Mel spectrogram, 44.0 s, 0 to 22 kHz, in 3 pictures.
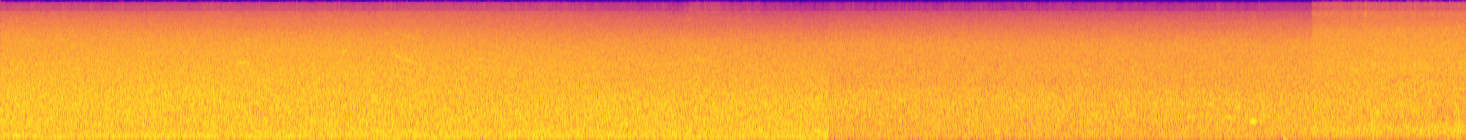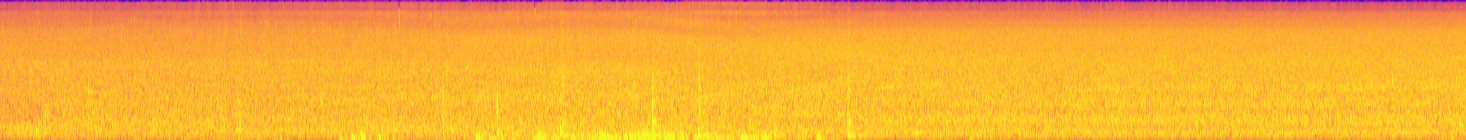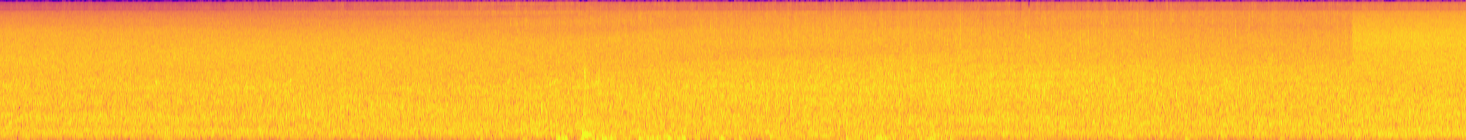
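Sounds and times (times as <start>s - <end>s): rushing water hiss: 0.0s - 43.9s
low knocks and thumps: 18.1s - 23.4s.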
